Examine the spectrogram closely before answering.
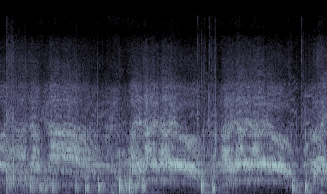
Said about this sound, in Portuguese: O aspecto que eu sinto mais falta no estádio do Itabaiana é a torcida, é o incentivar. Eu sou daquele povão mesmo, vou pro estádio gritar, apoiar o time.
